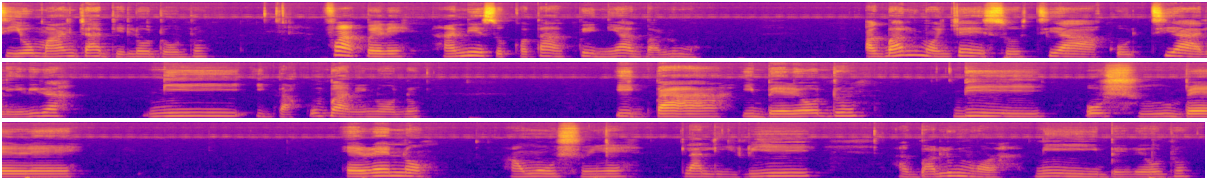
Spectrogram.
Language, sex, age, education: Yoruba, female, 46-60, tertiary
